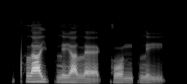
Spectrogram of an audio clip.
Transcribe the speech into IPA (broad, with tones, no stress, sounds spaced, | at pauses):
pʰ l a˥˩ j p l i˧ a̯ l ɛː˨˩ k o˧ n p l iː˨˩ k̚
